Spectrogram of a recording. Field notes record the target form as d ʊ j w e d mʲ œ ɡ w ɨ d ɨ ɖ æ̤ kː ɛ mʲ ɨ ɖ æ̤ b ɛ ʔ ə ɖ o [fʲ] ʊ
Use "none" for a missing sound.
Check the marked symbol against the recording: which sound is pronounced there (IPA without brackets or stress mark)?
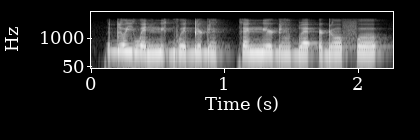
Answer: f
